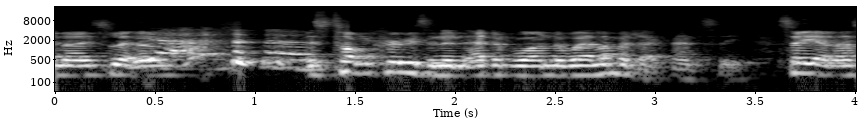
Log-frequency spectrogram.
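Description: Young people laugh together.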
